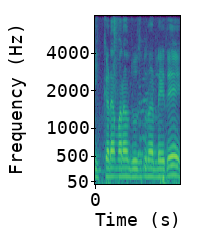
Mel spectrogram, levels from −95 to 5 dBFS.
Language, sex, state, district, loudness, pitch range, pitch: Telugu, male, Andhra Pradesh, Krishna, -18 LUFS, 140-150 Hz, 150 Hz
